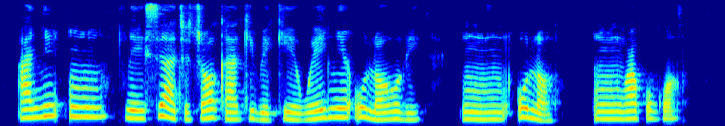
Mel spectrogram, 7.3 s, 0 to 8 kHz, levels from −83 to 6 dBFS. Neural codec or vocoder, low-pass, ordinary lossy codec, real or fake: codec, 16 kHz, 4.8 kbps, FACodec; 7.2 kHz; none; fake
